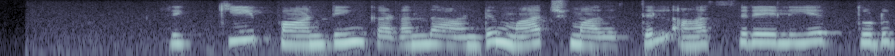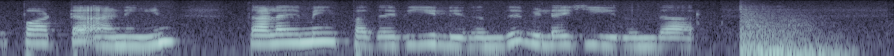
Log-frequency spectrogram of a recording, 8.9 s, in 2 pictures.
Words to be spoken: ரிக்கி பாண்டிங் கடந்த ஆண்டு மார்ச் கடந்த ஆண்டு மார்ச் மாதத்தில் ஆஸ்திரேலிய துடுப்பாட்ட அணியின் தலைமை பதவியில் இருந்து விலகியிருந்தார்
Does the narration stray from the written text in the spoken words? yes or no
yes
